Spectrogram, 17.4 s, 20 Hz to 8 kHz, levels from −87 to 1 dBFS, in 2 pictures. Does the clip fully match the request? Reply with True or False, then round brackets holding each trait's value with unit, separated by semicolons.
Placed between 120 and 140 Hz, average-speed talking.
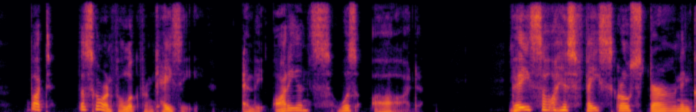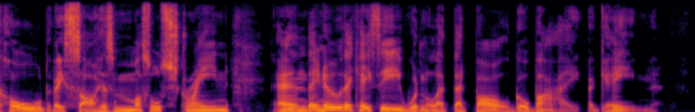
False (135 Hz; 125 wpm)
